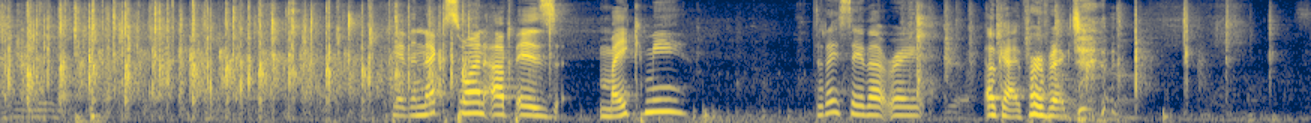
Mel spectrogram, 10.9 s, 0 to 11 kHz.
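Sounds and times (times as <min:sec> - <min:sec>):
crowd applause: 0:00.0 - 0:04.1
speech: 0:03.3 - 0:05.9, 0:06.8 - 0:09.3.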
